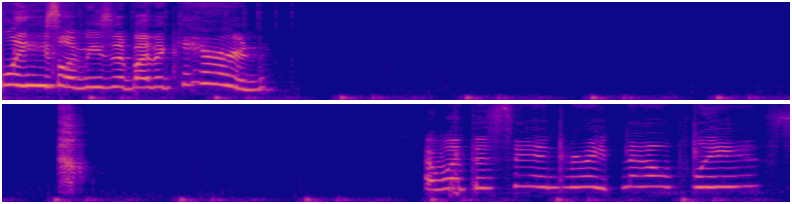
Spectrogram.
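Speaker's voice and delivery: high, tearful, frustrated pleading voice. Begging the game to let you sit by the cairn, in tears from frustration. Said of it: "I'm actually in tears".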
